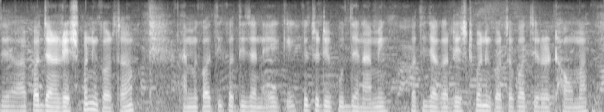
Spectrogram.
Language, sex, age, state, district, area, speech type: Nepali, male, 18-30, West Bengal, Kalimpong, rural, spontaneous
